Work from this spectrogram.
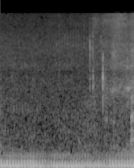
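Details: Mother cat purring as her kittens nurse at the milk bar; deep, even rumbling purr throughout, with light tapping and rustling noises in the second half.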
